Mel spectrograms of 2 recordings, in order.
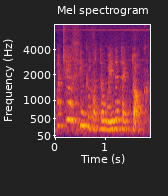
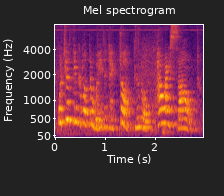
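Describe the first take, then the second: First: Put-on a measured question in an Indian accent; acted Indian accent, unhurried. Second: Put-on pressing Indian-accented repeat. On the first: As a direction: ask with an Indian accent, at usual pitch. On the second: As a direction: ask it brisk and pitched up, Indian accent. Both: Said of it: "there is an accent".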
